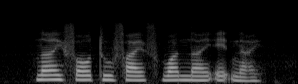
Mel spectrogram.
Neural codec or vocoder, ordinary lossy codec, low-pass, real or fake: codec, 16 kHz, 0.3 kbps, FocalCodec; none; 7.2 kHz; fake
